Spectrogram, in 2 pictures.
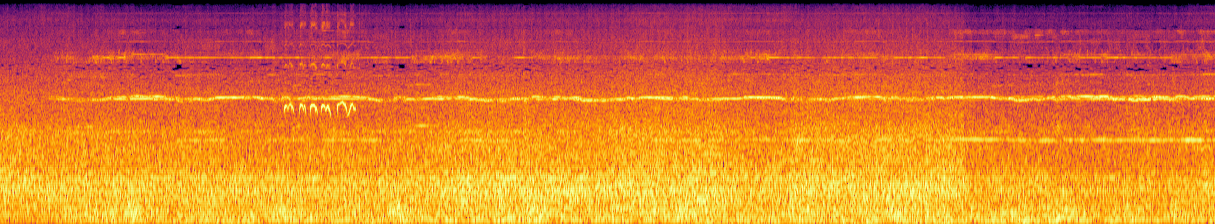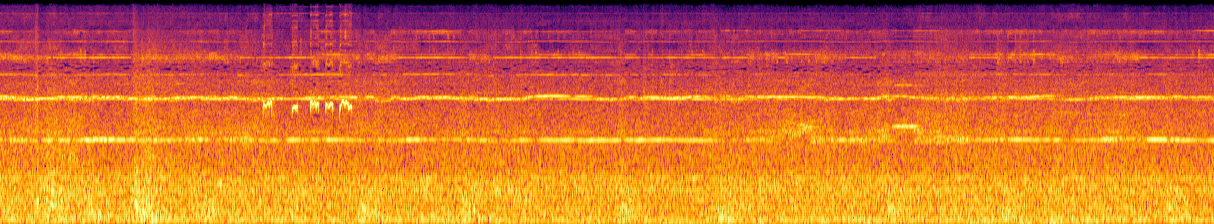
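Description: Heavy hoisting gear straining as a steel oil-drilling derrick is raised: a steady rumble with a constant high metallic squeal, joined about twelve seconds in by a second, lower squeal, and short flutters of higher squeaking twice.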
